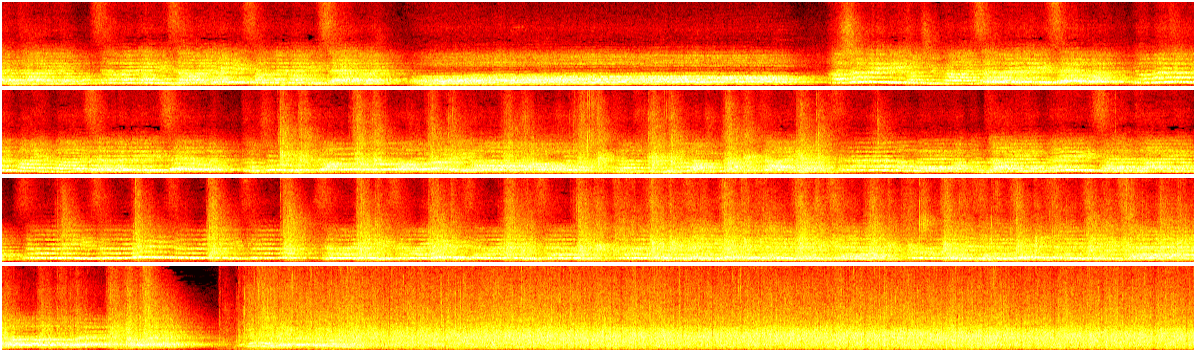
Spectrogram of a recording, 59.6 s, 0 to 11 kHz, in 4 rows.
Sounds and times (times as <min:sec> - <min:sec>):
Choir: 0:00.0 - 0:59.6
Gospel music: 0:00.0 - 0:59.6
Orchestra: 0:00.0 - 0:59.6.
